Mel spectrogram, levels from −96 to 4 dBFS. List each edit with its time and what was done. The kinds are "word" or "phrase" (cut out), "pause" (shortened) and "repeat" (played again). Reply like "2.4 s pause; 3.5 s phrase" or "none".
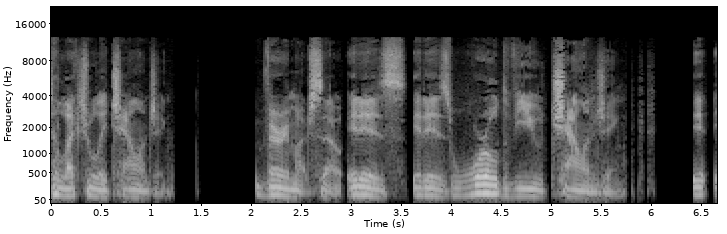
1.6 s pause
